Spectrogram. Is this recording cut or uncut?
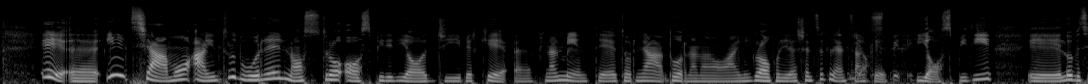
uncut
